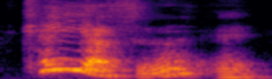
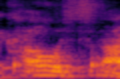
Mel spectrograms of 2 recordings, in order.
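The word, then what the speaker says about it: chaos: 혼돈 혼돈 그런 혼돈의 단어 케이아스 예로 바로 케이아스라는 단어가 있어요. 우리 보통 카오스라고 잘못 발음하기도 한는데 카오스가 아니라 카오스가 아니라 chos케스트라고 바로 이게 혼돈이라는 뜻이거든요.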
